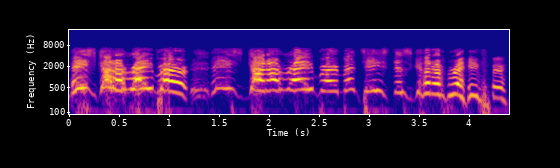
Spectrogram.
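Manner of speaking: very high, strained yelling; hammed-up high-pitched alarm shout; cousin's mock scream. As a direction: imitate a frantic fan screaming at the referee. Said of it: "my cousin Tom screams out".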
